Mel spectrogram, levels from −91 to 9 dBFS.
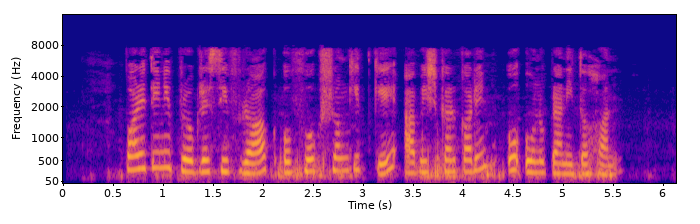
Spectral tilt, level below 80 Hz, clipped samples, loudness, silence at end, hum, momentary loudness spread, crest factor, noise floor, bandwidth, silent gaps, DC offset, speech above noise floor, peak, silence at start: -5 dB/octave; -56 dBFS; under 0.1%; -16 LUFS; 0.6 s; none; 5 LU; 14 dB; -52 dBFS; 8 kHz; none; under 0.1%; 36 dB; -2 dBFS; 0.6 s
